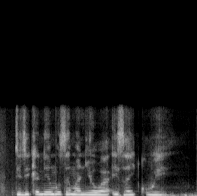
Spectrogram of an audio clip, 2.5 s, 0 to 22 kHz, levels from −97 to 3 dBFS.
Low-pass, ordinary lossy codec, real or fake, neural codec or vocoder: 9.9 kHz; none; fake; vocoder, 22.05 kHz, 80 mel bands, WaveNeXt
